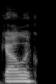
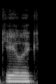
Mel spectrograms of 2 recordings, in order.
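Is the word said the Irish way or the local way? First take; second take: local; Irish. First: The word is said with the local pronunciation. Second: The word is said with the Irish pronunciation. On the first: "We tend to pronounce it Gaelic over here" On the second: "or it might be Gaelic in Ireland"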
